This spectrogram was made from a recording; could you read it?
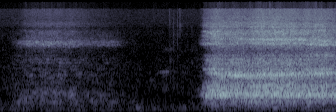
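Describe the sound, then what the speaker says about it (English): Loud, close breath rushes out in a long, steady exhale after a quieter, airy inhale, during slow, deep breathing in a calm night-time relaxation yoga session. "Three more breaths here."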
